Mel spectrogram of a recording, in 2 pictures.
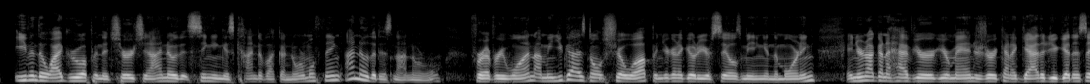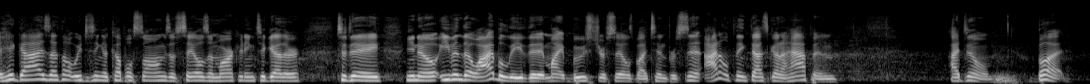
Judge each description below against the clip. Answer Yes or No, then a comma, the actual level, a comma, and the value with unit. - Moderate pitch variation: Yes, average, 4.5 semitones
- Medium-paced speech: No, fast, 280 wpm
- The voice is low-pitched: No, medium, 160 Hz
